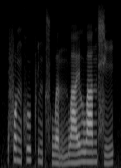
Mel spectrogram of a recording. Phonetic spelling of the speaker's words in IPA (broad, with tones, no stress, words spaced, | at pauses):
fɤ˥˩ŋxu˥pʰi˨ŋ t͡sʰwə̰˨˩nn̪wa˧˥ɪ̯lwa˥n ɕi˧˥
